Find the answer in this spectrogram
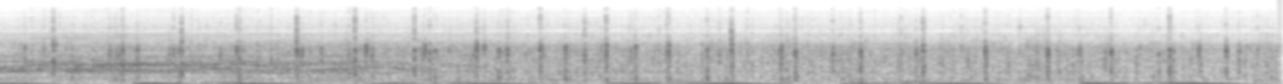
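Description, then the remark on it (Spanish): An audience applauds steadily for several seconds for the musical director, dense clapping with a few scattered cheers, while low rhythmic musical notes pulse underneath. “Lo que sí quiero es pedir un fuerte aplauso para el director musical,”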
